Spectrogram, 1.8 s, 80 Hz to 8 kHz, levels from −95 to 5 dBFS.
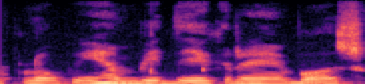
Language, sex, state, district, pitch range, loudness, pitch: Hindi, female, Jharkhand, Sahebganj, 210-230 Hz, -14 LUFS, 220 Hz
